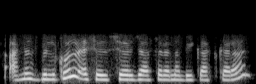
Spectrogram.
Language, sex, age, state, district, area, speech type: Kashmiri, female, 18-30, Jammu and Kashmir, Bandipora, rural, conversation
